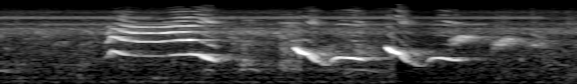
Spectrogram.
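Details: At dawn a laughingthrush gives a short run of slurred whistles: a long wavering note, then two sharp downward-sliding whistles and a softer trailing phrase.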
